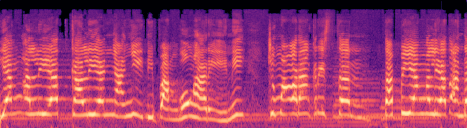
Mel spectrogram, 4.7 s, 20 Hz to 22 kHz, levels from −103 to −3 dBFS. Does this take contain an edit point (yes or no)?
yes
